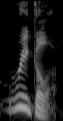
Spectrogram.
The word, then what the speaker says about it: Riikola: No, it is Riikola, fortunately.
